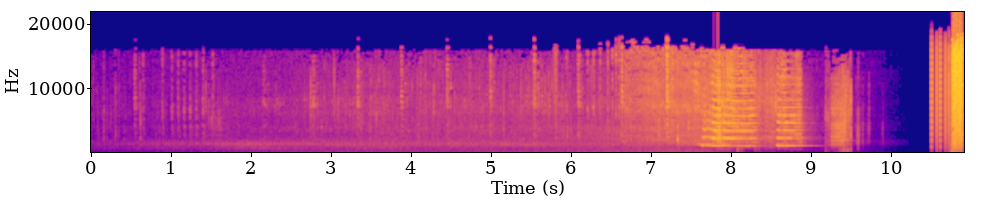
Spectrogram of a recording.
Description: Bicycle Retro Cruiser Up Stop Med Pedaling Brake Squeak; Bicycles; Vehicles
